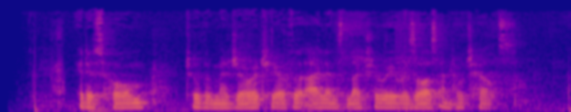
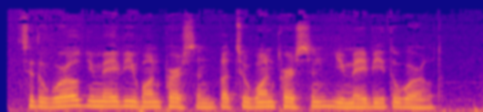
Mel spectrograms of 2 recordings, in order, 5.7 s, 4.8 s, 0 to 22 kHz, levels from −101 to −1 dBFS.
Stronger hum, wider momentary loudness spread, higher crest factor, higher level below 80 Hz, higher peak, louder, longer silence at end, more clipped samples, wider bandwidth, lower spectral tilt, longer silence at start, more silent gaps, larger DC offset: neither; first, 16 LU vs 7 LU; about the same, 18 dB vs 16 dB; second, -74 dBFS vs -48 dBFS; second, -28 dBFS vs -12 dBFS; second, -45 LUFS vs -27 LUFS; about the same, 0 s vs 0 s; neither; about the same, 16.5 kHz vs 15.5 kHz; about the same, -6 dB/octave vs -6.5 dB/octave; first, 0.35 s vs 0.2 s; neither; neither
